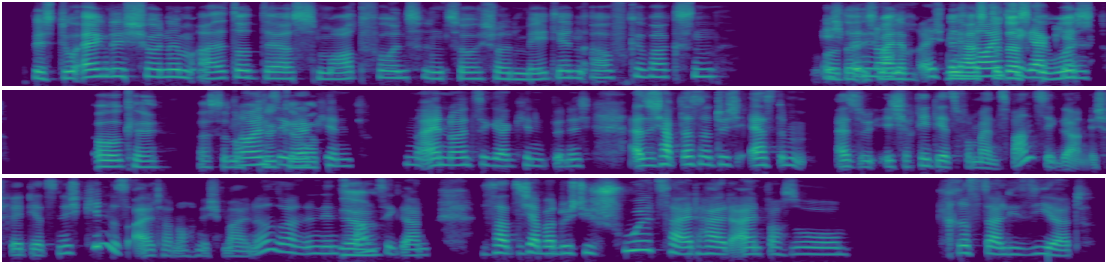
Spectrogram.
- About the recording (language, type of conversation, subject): German, unstructured, Wie wichtig sind Freundschaften in der Schule?
- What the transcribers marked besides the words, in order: tapping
